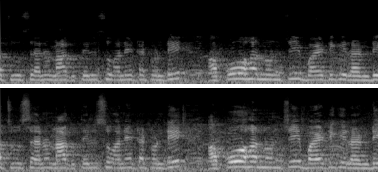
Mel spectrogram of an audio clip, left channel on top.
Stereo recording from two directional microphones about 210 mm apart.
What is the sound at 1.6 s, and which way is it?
A man's voice, 15° right (ahead or behind).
